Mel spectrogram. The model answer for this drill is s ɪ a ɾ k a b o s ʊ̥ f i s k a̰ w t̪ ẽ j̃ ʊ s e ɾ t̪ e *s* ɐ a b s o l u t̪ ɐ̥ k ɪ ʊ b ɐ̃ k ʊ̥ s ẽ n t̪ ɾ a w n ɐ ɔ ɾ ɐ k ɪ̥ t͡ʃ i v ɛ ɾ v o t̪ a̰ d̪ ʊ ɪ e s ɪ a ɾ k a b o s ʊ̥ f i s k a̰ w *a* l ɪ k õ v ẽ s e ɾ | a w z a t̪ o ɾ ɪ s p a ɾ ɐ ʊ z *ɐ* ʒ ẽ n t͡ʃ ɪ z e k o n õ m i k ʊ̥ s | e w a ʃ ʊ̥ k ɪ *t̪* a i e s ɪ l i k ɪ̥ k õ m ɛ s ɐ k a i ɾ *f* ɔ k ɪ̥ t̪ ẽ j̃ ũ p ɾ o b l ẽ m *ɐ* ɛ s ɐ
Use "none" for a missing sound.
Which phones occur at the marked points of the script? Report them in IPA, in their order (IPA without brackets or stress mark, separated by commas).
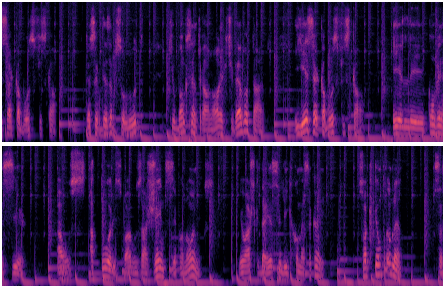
z, e, a, d̪, s, ɐ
